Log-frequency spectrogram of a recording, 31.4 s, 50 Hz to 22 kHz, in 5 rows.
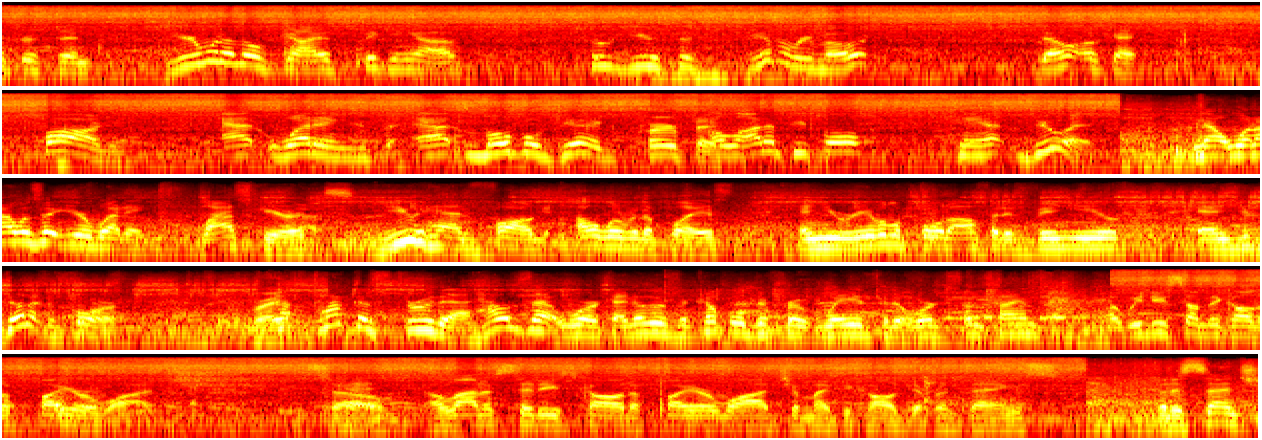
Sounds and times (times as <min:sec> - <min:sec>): Speech: 0:00.0 - 0:02.3, 0:02.9 - 0:04.4, 0:05.2 - 0:05.8, 0:06.5 - 0:31.4.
